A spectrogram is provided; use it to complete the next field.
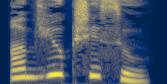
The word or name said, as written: ಅಭ್ಯುಕ್ಷಿಸು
